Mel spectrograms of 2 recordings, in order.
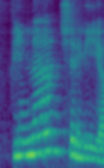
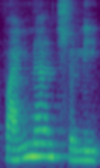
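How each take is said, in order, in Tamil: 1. முதல் அசையில் 'ee' உயிரொலி உள்ளது. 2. முதல் அசையில் 'eye' உயிரொலி உள்ளது. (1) "ஈ சவுண்டு இல்லவே இல்லை... ஃபினான்ஷியலி அப்படின்ற ஒரு ப்ரொனன்சியேஷனே இல்லை" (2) "ரிசீவ்டு ப்ரொனன்சியேஷன்"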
